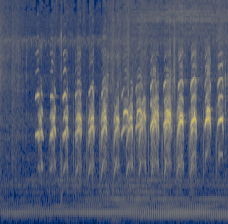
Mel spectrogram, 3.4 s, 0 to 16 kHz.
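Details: Osprey at its nest on a camera near Charlo, Montana, on the afternoon of 8 August 2018. A pair is nesting there. After half a second of low hum, a fast run of about twelve sharp, high chirps grows steadily louder.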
